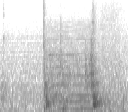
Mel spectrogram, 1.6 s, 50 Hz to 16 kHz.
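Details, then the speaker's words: 2004 Lexus LS430 with water damage, trunk latch tested by hand with the soft-close button pressed: short electric motor whir ending in a latch click; the soft-close motor pulls the trunk down normally. "he heard that that's what actually pulls the trunk down and now the computer knows that the trunk is closed"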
